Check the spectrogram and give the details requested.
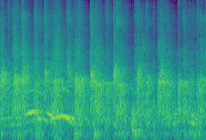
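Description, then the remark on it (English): Steady applause from an audience fills the moment, a dense wash of many hands clapping at once, with a few voices calling out faintly underneath. “Thank you for your applause.”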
